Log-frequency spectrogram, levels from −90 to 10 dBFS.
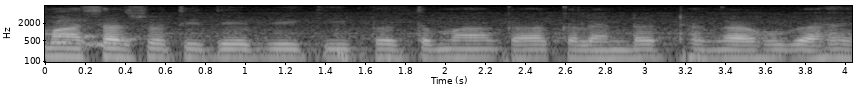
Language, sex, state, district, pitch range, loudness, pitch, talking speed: Hindi, male, Bihar, Saharsa, 125-130 Hz, -30 LUFS, 125 Hz, 150 wpm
